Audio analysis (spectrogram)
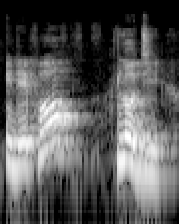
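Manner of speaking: drawn-out answer word; slow dictation. Shown as a demonstration. Teacher to students, drawing the answer out slowly. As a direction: say it slowly so students can write it.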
